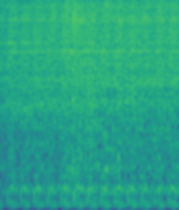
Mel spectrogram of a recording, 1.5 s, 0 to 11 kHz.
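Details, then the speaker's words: Honda Click 125 scooter with the pulley removed, so no drive to the transmission or rear wheel; a rapid, even tug-tug-tug thudding clatter at idle, like grinding inside the engine. Suspected wrong parts or wrong assembly. "Tapos yung tunugan niya, kala nyo mayroon siyang parang may ginigiling sa loob na yung parang tug-tug-tug gumaganon."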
